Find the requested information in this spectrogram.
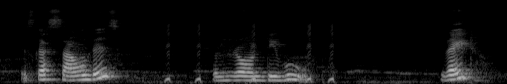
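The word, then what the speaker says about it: rendez-vous: And last is very surprising to you, sound is that's a रोंडेवू, रोंडेवू। ये रनडेज, run days वज, पर रनडेज वज नहीं है ये, इसका साउंड इज रोंडेवू, राइट।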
